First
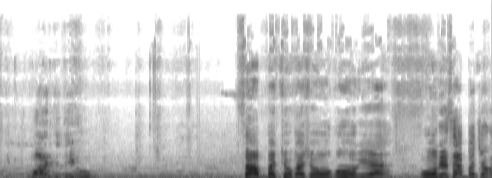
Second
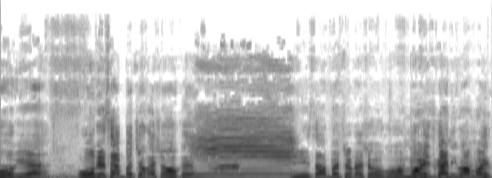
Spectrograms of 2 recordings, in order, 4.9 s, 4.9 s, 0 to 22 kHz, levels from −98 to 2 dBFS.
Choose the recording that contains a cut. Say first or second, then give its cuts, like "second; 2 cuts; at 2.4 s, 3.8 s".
first; 1 cut; at 2.1 s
